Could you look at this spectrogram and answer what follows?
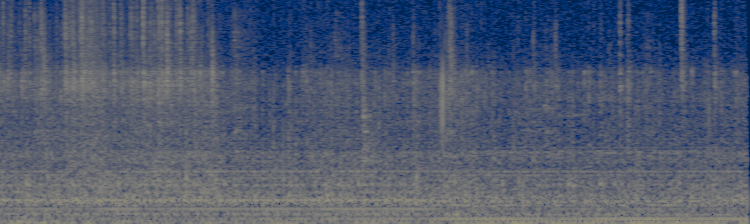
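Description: Faint, irregular clicks of typing on a smartphone's touchscreen keyboard, a few taps a second, with a couple of slightly sharper taps midway and near the end.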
